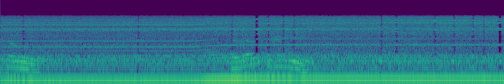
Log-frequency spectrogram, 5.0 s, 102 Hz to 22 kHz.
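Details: 3D-printed homemade simple ventilator (SV-79), brushless N2830 motor, 20A ESC, 3S Li-Po 12.6 V, cycling CPAP-E level 1 then PEEP modes: steady motor hum and whine shifting in pitch with pressure modes.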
